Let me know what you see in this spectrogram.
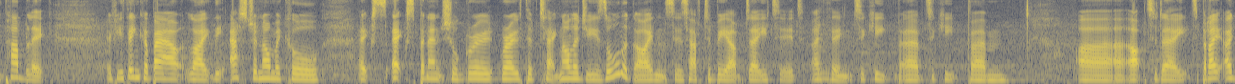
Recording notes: Live from Med-Tech Innovation Expo 2023 (recorded 7th June)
